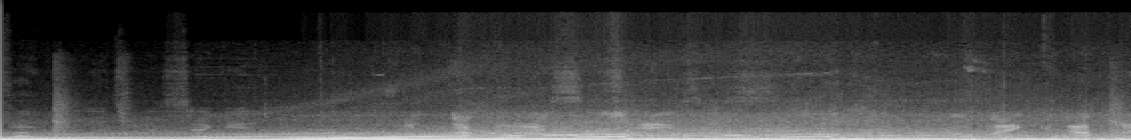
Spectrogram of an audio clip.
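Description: A twin-turbo Lamborghini Huracan Evo accelerates hard, its engine note climbing loudly through several gear changes. People talk over the roar.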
